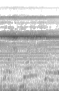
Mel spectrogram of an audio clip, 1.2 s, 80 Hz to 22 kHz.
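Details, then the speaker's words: Lionel CDV-700 Geiger counter after new corotron tube and rectifier replacing the selenium one: continuous high-pitched speaker buzz instead of clicks, persisting even with the GM tube removed; meter pegs, cause unknown. "see they're just buzzes if I remove the geiger Mueller tube and still does it"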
